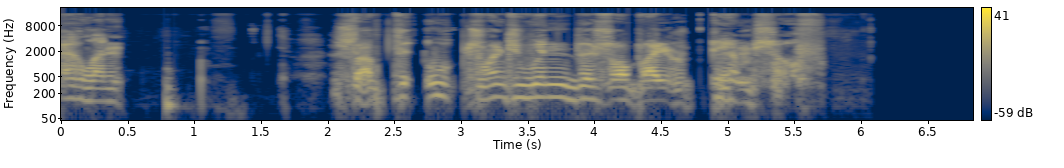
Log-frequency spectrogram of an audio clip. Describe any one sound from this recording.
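A young man yells with animation close to the microphone.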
